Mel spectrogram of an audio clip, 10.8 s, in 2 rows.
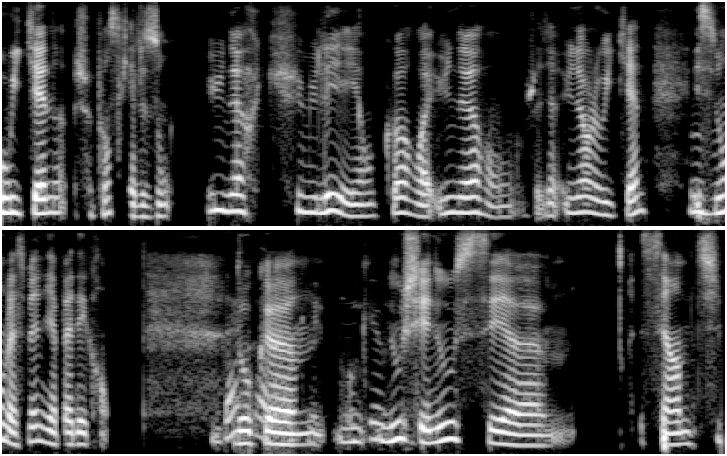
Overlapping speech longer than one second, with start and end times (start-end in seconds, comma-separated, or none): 7.2-8.6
